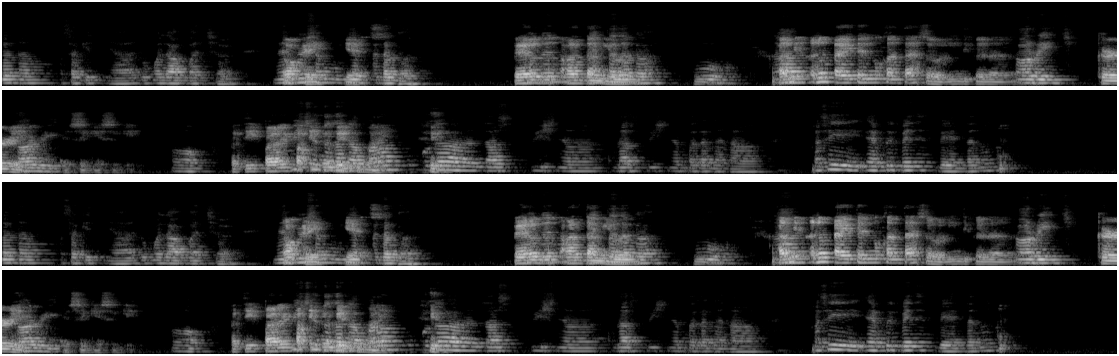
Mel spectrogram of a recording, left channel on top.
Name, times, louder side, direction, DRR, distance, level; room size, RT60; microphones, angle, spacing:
voice 1, 0.0-2.3 2.7-4.1 5.2-6.5 6.9-7.3 7.7-8.2 10.1-10.6 11.3-11.7 12.8-13.1 14.0-16.2 16.4-18.7 19.3-21.2, equal, 5° right, -2 dB, 3.3 m, -29 dB
voice 2, 2.8-3.2 3.4-3.8 5.1-6.4 6.9-7.2 7.7-10.2 11.0-11.4 11.8-12.5 13.6-15.0, right 1 dB, 30° right, 0 dB, 1.3 m, -22 dB
8.5 x 6.0 x 3.2 m, 0.36 s
head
